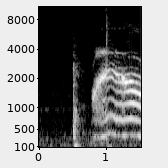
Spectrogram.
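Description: A cat meows once, a clear rising and falling call preceded by a short thump, close and fairly loud with no talking.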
